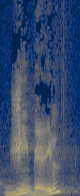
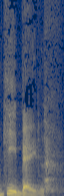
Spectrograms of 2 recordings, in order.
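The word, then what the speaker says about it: Jibail (جبيل): Tyrus, eine Stadt im Süden des Libanons, und Gebal, auf Arabisch sagt man Jibail, je nach Dialekt. In Ägypten sagt man Gibail. Ja, das G wird als G ausgesprochen.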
